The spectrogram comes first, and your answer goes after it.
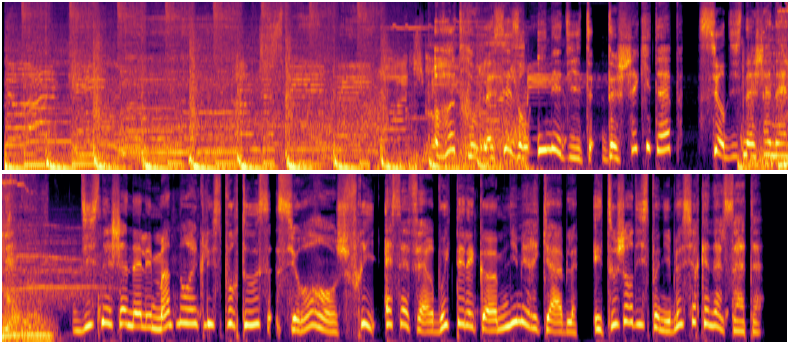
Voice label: girly péchue; DISNEY CHANNEL

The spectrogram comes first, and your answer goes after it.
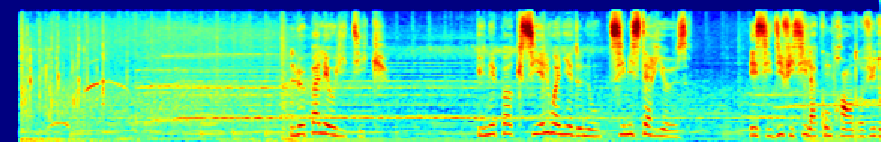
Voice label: narration; Venus de Willendorf

